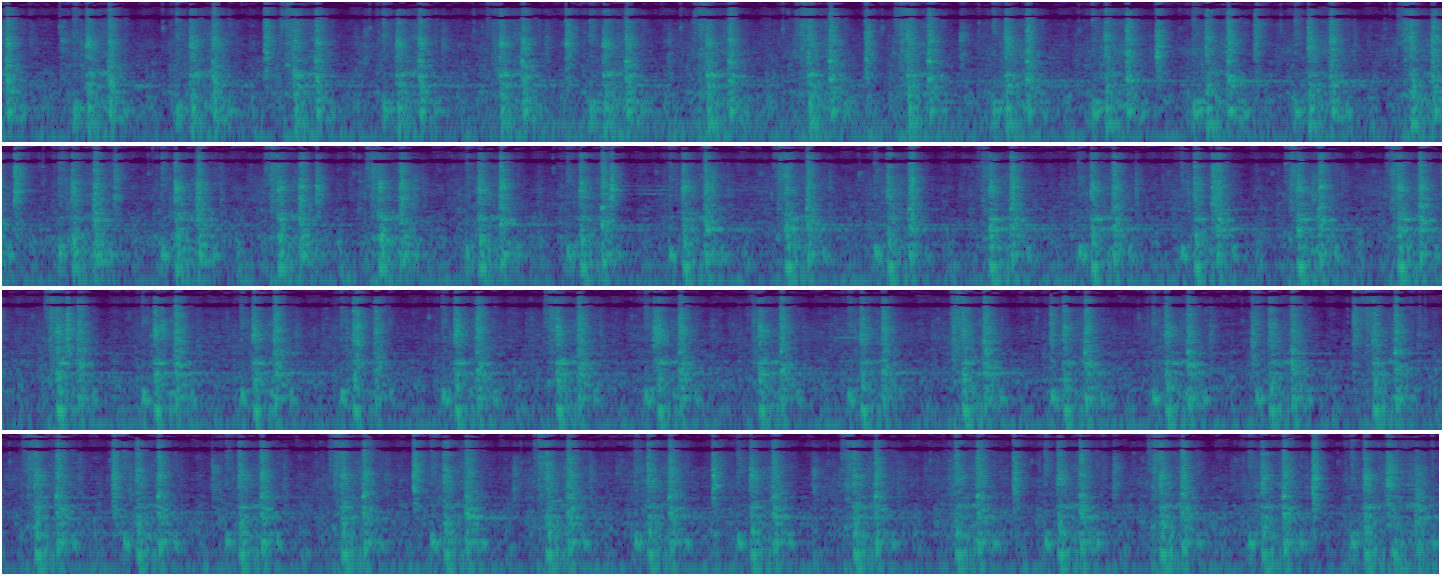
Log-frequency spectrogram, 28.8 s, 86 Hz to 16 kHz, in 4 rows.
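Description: Old 35 HP Hornsby horizontal stationary diesel engine running at a steady speed, its firing strokes making an even, repeating beat.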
